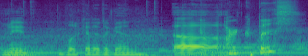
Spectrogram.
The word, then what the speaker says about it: arquebus: Pronounce that gun name. Let me look at it again. Arquebus? Arquebus, yep.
